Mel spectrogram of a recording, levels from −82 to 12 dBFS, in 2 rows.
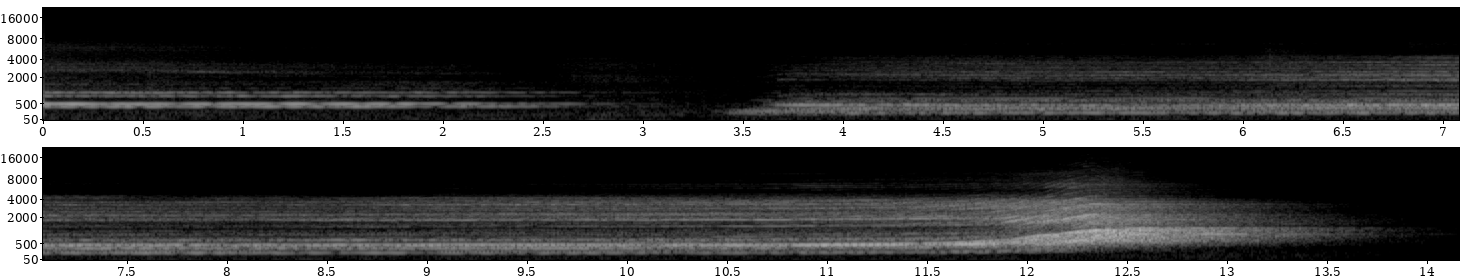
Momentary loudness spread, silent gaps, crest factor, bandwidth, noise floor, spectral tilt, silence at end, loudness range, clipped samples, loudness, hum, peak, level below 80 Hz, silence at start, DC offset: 20 LU; none; 24 dB; 12 kHz; -66 dBFS; -2.5 dB/octave; 0.6 s; 19 LU; under 0.1%; -28 LUFS; none; -6 dBFS; -78 dBFS; 0 s; under 0.1%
